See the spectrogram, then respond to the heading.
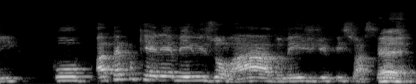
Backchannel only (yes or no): yes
